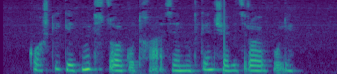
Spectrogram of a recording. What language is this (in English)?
Georgian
